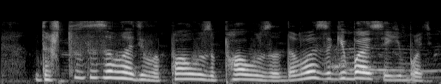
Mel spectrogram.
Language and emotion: Russian, angry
